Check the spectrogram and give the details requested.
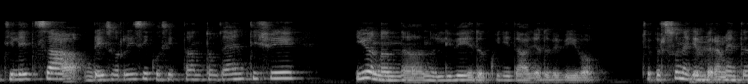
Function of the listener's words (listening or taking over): listening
